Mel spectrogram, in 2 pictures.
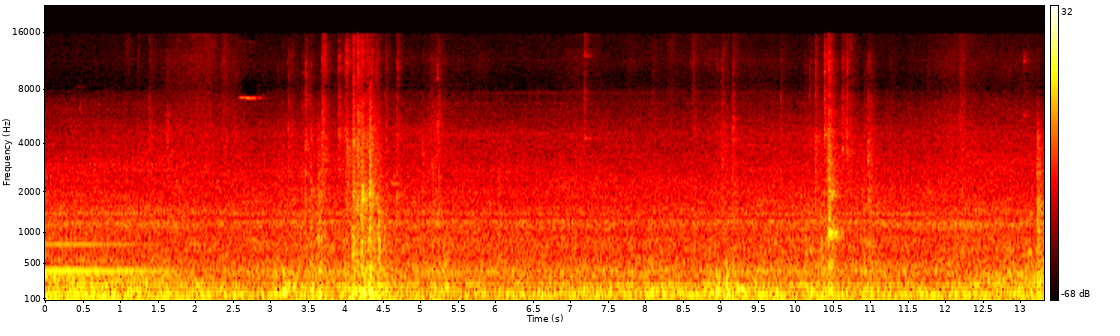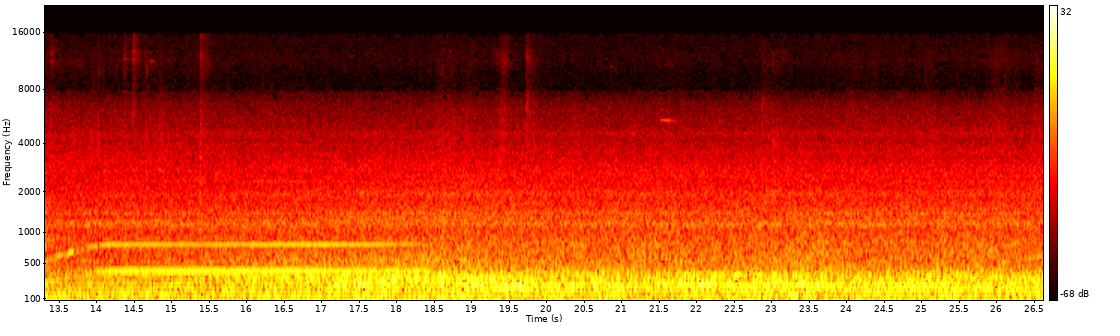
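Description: A tram rumbles and rattles along the tracks.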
